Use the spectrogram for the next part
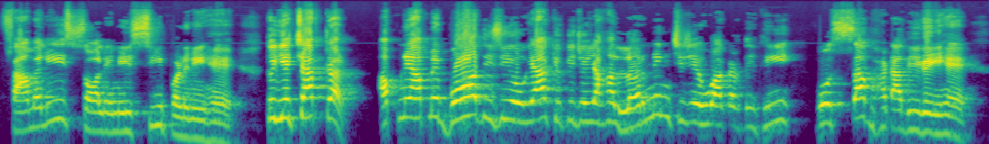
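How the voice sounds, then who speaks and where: A biology teacher walks students through syllabus changes at an unhurried, deliberate pace, in a voice of middling pitch. English terms slip into the talk, and points get hammered home by listing items and repeating them. Rhetorical questions are thrown straight at the class. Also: lively intonation. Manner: mixes English terms into Hindi; addresses students directly with quiz questions. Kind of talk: exam-prep syllabus lesson.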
